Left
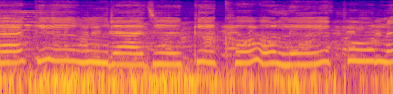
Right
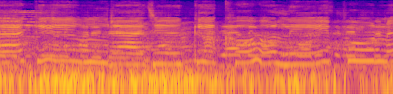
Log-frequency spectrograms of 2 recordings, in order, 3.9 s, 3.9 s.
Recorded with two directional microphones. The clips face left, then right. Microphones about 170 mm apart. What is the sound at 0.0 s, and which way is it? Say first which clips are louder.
Music: left 5 dB; 50° left (ahead or behind).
